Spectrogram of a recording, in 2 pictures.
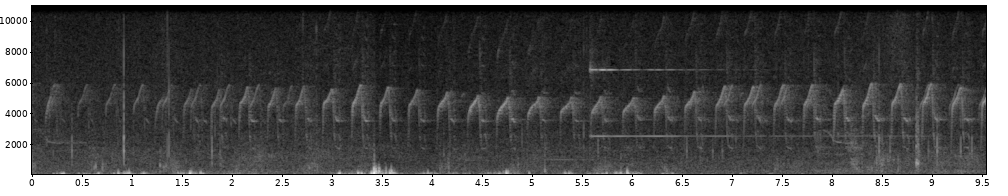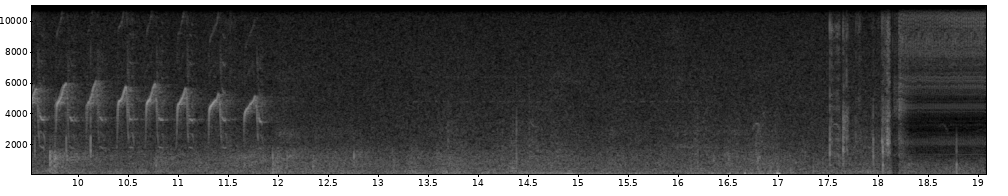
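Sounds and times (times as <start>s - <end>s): bird chirping rapidly: 0.0s - 12.0s.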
